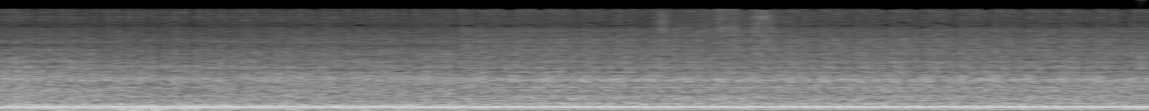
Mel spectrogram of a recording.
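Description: Cummins turbo-diesel engine of a Ram heavy-duty pickup idling steadily, with an even fast pulse.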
